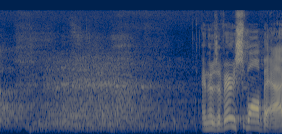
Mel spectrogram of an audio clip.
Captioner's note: audience laughing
